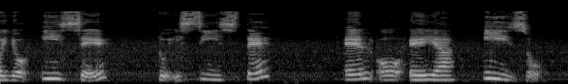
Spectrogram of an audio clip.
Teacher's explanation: Here, hacer takes the different preterite tense, and as you can see, or if you're going to pronounce these words, the second to the last syllable is the stressed part of the word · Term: strong preterite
